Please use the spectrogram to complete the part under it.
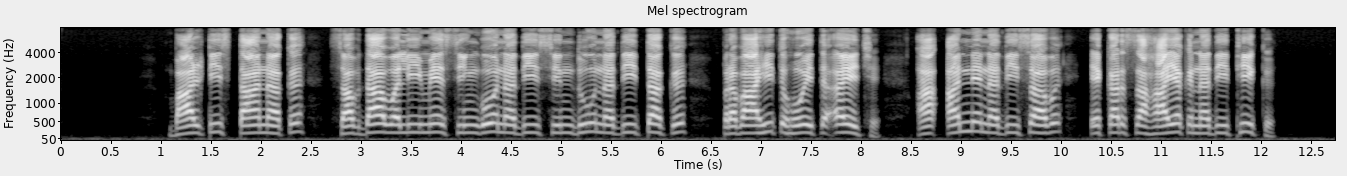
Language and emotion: Maithili, neutral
